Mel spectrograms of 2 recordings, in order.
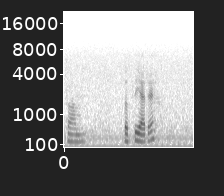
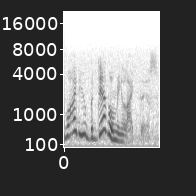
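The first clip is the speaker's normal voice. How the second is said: loud, high exasperated question; retold exasperation; 6 semitones higher, 6 dB louder than usual. Director feeling bedeviled by actress, exasperated. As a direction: demand it as if at wit's end.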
